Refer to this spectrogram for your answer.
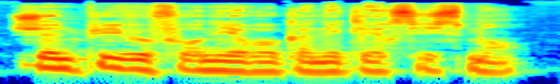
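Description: A man's voice: medium pitch, dark tone, breathy edge. A man voicing a polite but dismissive young homeowner. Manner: brisk, apologetic politeness.

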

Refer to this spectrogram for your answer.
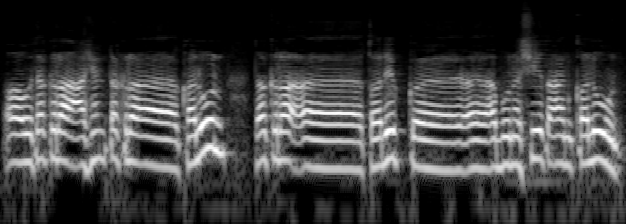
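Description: A man with an Egyptian accent teaching Quran recitation, explaining a classical text and often repeating words with drawn-out fillers. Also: sits high. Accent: Egyptian Arabic. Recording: tinny phone-like audio.

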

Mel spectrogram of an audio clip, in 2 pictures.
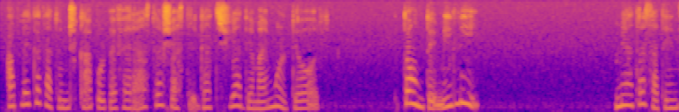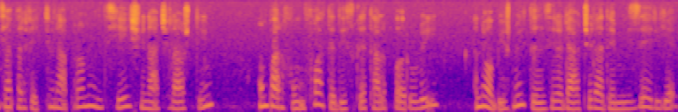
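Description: A woman reading a literary novel aloud in a measured, expressive storytelling manner. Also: medium pitch, vocal fry, a little hiss or hum, poor audio. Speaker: reader.

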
